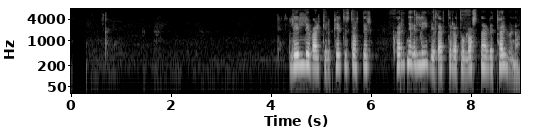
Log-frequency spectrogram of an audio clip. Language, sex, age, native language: Icelandic, female, 40-49, Icelandic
